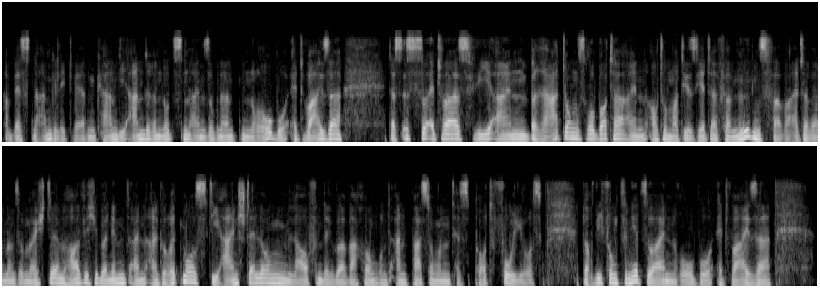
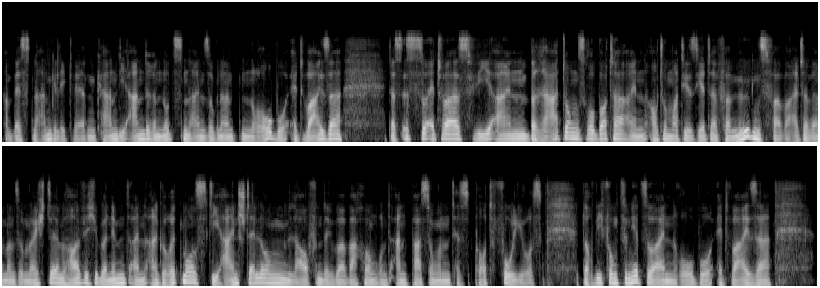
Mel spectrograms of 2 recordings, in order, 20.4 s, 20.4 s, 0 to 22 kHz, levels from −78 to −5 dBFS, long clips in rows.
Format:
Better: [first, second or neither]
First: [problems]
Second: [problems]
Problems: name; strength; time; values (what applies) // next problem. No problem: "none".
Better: second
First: garbled, watery; badly; nothing above 7.5 kHz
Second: garbled, watery; slightly; nothing above 7.5 kHz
